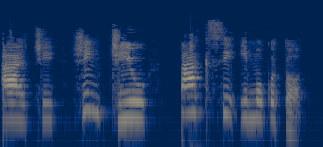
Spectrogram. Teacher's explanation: a tonicidade recai sobre a sílaba inicial em arte e táxi e sobre a sílaba final em gentil e mocotó. Além disso, você notou que a sílaba tônica nem sempre recebe o acento gráfico.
